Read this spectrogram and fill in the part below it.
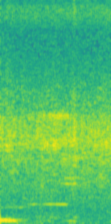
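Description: Racing pigeon squabs give a short, soft coo right at the start, followed by a faint, quiet background with no talk.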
